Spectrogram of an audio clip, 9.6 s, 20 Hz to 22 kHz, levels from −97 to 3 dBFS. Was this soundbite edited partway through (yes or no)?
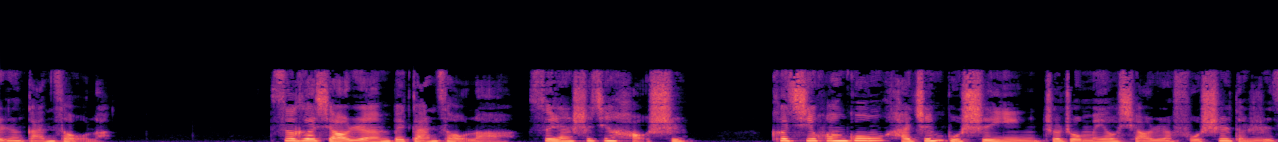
no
